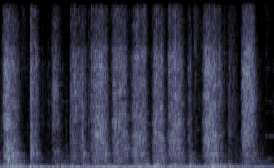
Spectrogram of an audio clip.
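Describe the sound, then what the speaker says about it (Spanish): Rusty car body metal is sanded by hand with sandpaper in a quick, even run of close, moderately loud rasping back-and-forth strokes, with no talking. "se le da con una lijita a mano"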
